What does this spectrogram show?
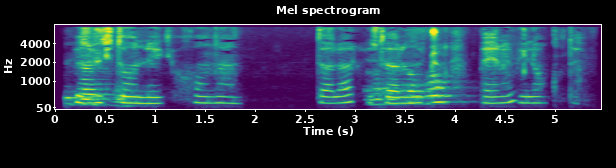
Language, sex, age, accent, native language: Uzbek, female, 18-24, Navoiy, Uzbek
